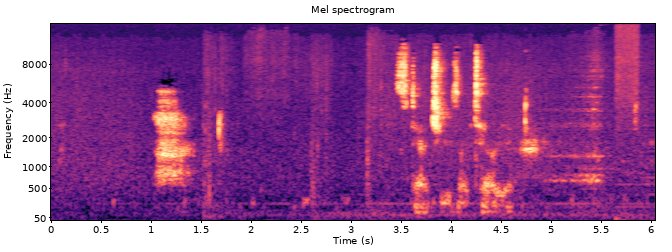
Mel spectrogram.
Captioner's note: sighs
